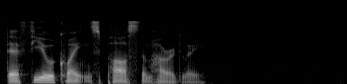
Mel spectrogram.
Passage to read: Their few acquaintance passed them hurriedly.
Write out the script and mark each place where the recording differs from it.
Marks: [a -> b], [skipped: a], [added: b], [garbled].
Their few acquaintance passed them hurriedly.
